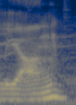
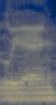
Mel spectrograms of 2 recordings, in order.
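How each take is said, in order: First: The name is said with a Mandarin pronunciation. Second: The name is said with an American pronunciation. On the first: The speaker calls it right. "it's actually" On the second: The speaker calls it wrong. "American people would pronounce it"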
